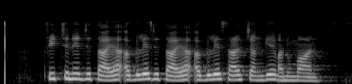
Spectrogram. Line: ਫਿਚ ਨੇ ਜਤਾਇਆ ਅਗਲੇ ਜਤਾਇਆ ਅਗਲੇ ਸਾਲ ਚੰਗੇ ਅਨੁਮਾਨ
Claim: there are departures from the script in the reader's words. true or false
false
